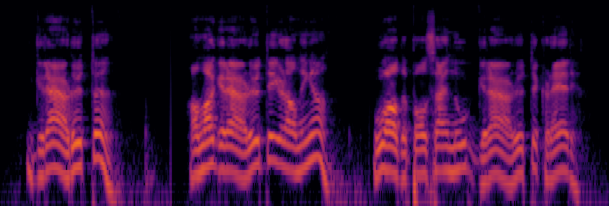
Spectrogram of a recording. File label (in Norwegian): græLute, Numedalsmål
